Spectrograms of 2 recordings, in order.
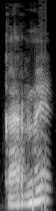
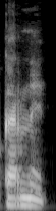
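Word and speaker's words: carné: significados robert ver detenido se dice carne o carnet torné antiguamente era así carnet porque eso es el origen de la palabra viene del francés era un francés no se pronuncia a la vez sólo es carne tambores cuando haya pasado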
